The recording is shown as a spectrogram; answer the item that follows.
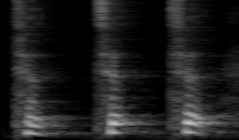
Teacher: Pegamos a las encías superiores, lo soltamos para hacer la T. Stop T, hacemos la primera parte nada más. · Term: la T normal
